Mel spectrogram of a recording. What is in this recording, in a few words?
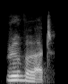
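"revert", Indian English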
